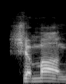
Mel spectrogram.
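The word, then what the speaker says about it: Chemung: Spent the entire day yesterday in She pronouncing that right. Uh Asphalt Track up in New York. Shimong. Shimong.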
